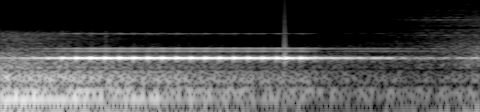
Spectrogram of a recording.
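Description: Logo-reveal sound effect: a single steady ringing tone, loud for about one and a half seconds and then fading, with a sharp click near the point where it starts to fade. Underneath, the low rumble of the rocket-launch effect dies away.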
